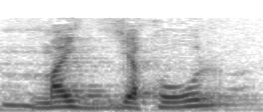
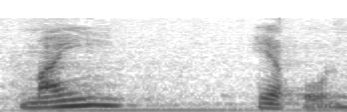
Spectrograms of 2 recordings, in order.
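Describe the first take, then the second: First: The n merges fully into the y. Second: The n keeps its nasal sound before y. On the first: The speaker calls it wrong. "It's not may yaqul" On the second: The speaker calls it right. "nasality of the noon is there"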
